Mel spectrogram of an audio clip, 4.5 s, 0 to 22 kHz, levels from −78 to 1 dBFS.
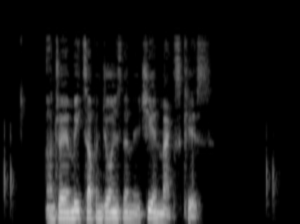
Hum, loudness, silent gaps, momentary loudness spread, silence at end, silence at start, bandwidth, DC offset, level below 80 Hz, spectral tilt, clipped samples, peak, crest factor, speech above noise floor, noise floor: none; -25 LUFS; none; 11 LU; 1.4 s; 0.7 s; 11.5 kHz; under 0.1%; -62 dBFS; -6.5 dB/octave; under 0.1%; -8 dBFS; 20 dB; over 66 dB; under -90 dBFS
